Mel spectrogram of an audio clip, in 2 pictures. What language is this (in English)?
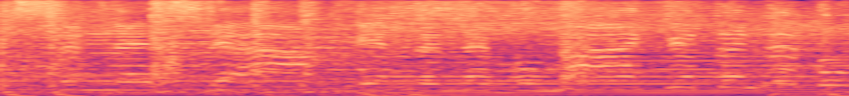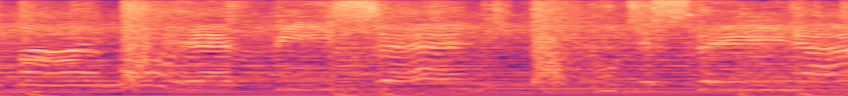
Czech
